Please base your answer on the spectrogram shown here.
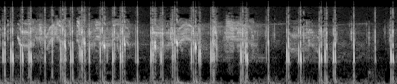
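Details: Calls for luring swiftlets, Naga Birahi track: rapid dry clicks mixed with bright twittering chirps, a few brief high pips standing out, the rattling texture broken by short pauses.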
